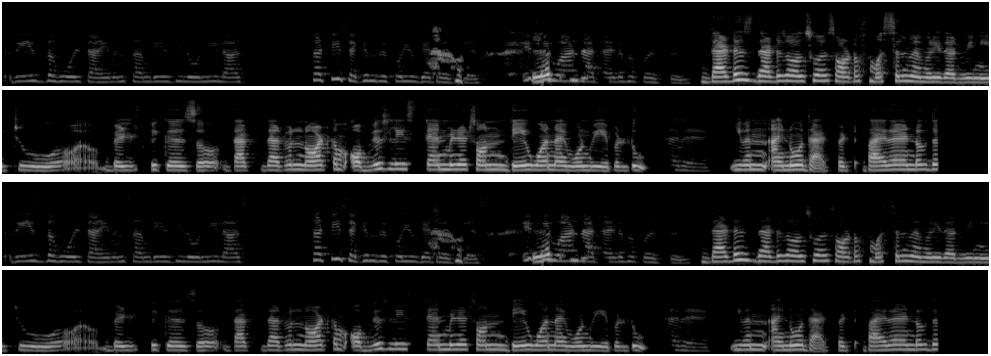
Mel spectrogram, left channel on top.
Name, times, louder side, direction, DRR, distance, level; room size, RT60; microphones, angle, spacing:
voice 1, 0.0-2.8 3.1-4.9 5.2-6.9 16.5-17.0, equal, 5° right, 8.0 m, -45 dB
voice 2, 5.0-5.5 7.0-16.3 17.2-19.2, left 4 dB, 80° left, 0.8 m, -29 dB
head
